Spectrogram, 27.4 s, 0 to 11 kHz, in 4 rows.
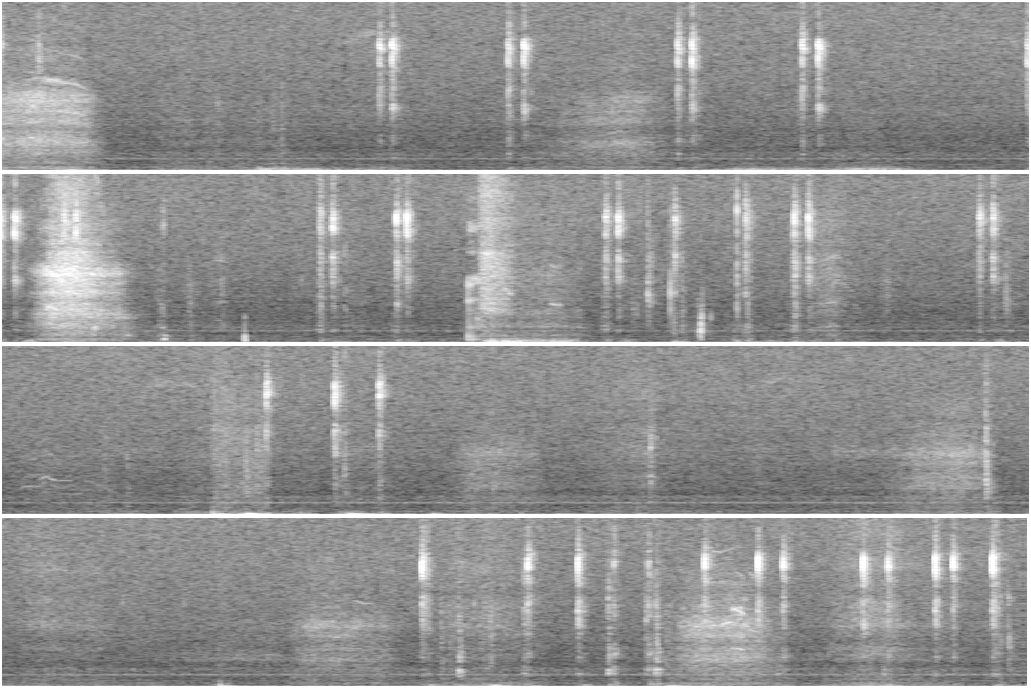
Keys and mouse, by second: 2.5 super+click, 3.4 super+click, 4.5 super+click, 5.4 super+click, 6.8 super+click, 7.3 super+click, 9.0 super+click, 9.5 super+click, 10.9 super+click, 11.4 super+right click, 12.1 super+click, 13.4 super+click, 15.3 super+b, 15.5 click, 16.2-23.3 super+drag, 24.0 alt+super+click, 25.2 click, 25.7 click, 26.5 click, 26.9 click.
